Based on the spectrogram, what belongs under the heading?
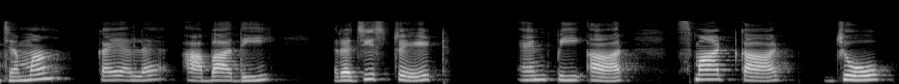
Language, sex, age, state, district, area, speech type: Sindhi, female, 45-60, Gujarat, Kutch, rural, read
